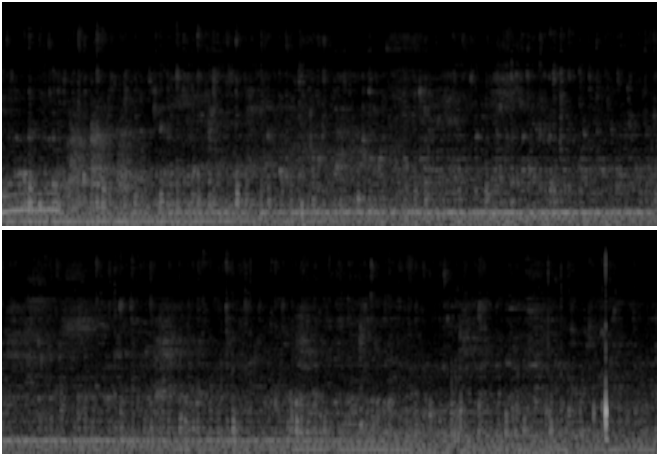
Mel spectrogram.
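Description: Aquarium filter running: a steady trickle of water over a low hum.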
